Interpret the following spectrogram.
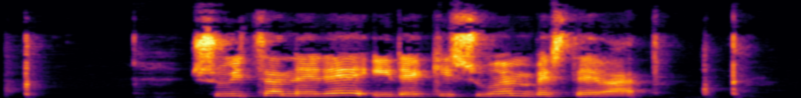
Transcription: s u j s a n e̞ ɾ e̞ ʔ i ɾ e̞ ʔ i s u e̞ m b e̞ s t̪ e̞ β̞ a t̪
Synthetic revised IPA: s u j t͡s a n e̞ ɾ e̞ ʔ i ɾ e̞ k i s u e̞ m b e̞ s t̪ e̞ β̞ a t̪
